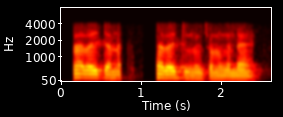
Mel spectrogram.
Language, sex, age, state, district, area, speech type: Tamil, male, 45-60, Tamil Nadu, Nagapattinam, rural, conversation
